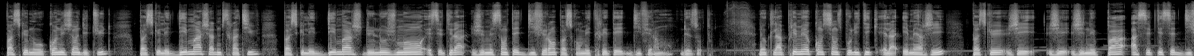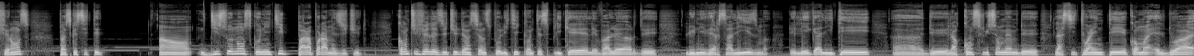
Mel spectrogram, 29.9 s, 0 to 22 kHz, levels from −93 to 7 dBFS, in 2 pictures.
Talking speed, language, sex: 170 wpm, French, male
